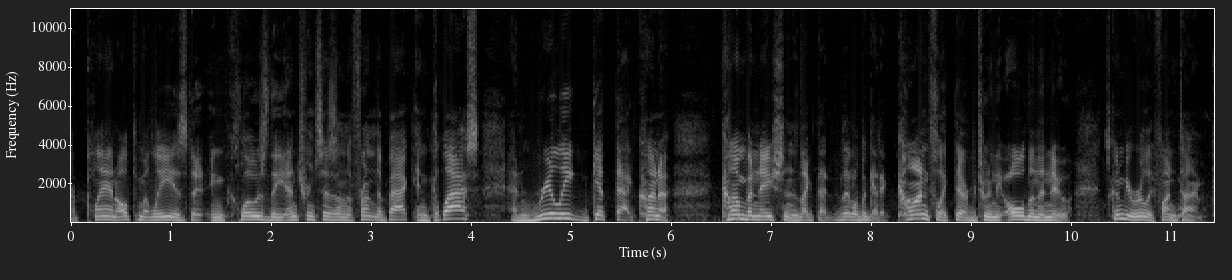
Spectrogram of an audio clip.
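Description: Fairly quick in pace, a man talks with ordinary pitch variation. The sound is dry with no echo, and the background is quiet. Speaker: home renovation channel host. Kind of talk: casual vlog chat. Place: garden.

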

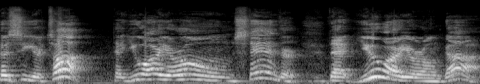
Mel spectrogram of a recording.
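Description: This man's high voice swings very widely in pitch as he talks at a fairly slow pace. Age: 40s. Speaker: preacher. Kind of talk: sermon. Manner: blunt. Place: home room. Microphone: webcam.

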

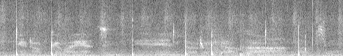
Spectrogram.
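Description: A woman whispers, her words coming at a very slow pace. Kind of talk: soft-spoken ASMR narration. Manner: soft, hushed ASMR speaking. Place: home room. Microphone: lapel.

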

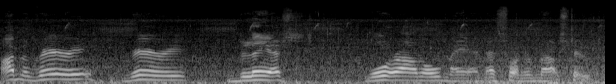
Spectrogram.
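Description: A man with a Southern US accent and a high pitch, fairly slow with long, frequent pauses and ordinary pitch variation, amid noticeable background noise and audible room echo. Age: 90s. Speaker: flood survivor. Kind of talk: interview.

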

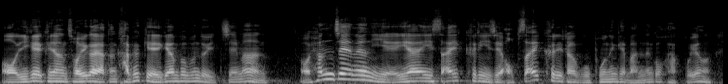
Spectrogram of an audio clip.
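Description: Very wide pitch swings at a fairly quick pace, on a very clean recording with a silent background. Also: man, medium pitch for a man. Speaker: investment research show host. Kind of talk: interview on stock investing. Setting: studio. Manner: animated, jokey.

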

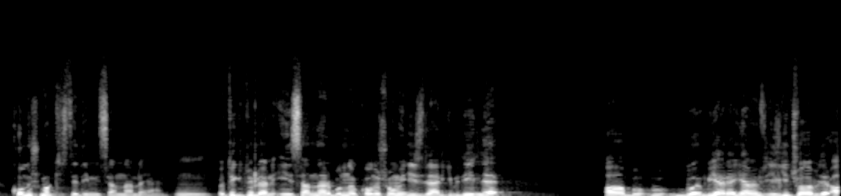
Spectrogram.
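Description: A high-pitched man at a very fast pace. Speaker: YouTube content creator. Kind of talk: casual chat.

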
